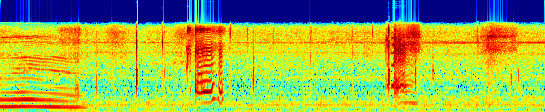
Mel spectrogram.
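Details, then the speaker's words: Baby boy with hiccups, babbling, then several brief, sharp catching sounds a second or two apart over low room hum; infant hiccups. "look at the fat little man there's Buddha belly that's a belly a poor go guy he's got the hiccups look got the hiccup"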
